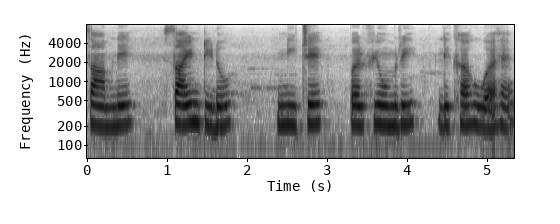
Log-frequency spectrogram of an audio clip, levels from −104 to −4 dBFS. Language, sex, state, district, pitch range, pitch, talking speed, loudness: Hindi, female, Chandigarh, Chandigarh, 205-220 Hz, 210 Hz, 80 wpm, -18 LUFS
